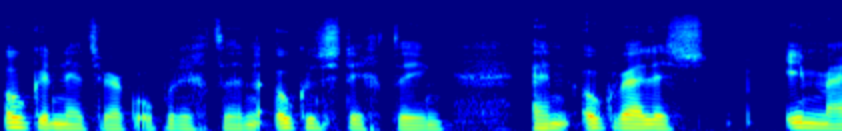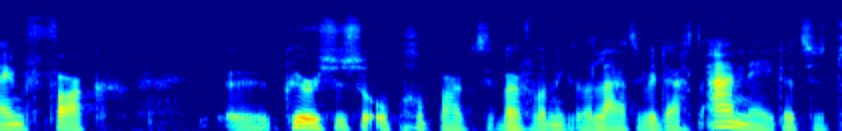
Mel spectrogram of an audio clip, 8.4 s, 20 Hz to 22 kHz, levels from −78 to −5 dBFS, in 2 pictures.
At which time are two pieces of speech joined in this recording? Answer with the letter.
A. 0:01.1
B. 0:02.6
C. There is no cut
C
